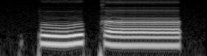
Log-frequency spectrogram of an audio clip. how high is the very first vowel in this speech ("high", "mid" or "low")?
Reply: high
